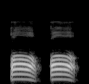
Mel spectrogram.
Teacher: pangkal lidah di makhrajnya huruf q ini yang naik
